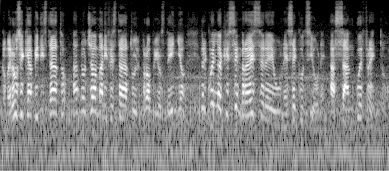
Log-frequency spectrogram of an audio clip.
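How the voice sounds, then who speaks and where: A formal male TV newsreader acted by a man, fairly high in pitch, reading a bulletin in game drama. The sound is dull, with clear vehicle noise behind. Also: expressive, normal speed, hardly any pauses, lightly acted. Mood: formal, grave. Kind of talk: scripted news bulletin.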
